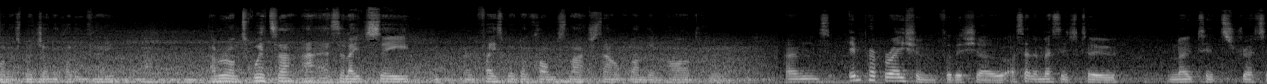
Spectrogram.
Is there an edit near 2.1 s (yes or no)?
no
